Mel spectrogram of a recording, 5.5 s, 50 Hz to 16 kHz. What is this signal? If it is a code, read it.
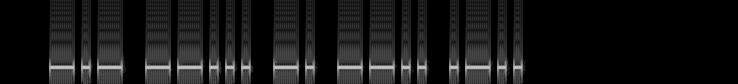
Morse code, heard as a keyed tone, about 21 wpm, 700 Hz. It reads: K7NZL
